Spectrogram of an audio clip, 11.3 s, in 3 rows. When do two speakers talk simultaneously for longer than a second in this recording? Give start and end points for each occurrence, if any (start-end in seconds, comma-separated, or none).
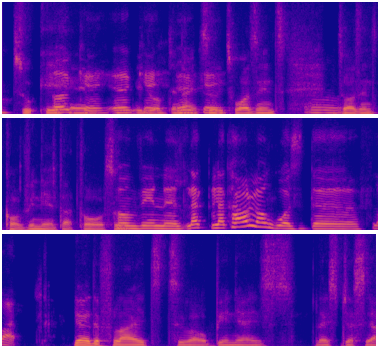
0.5-2.3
